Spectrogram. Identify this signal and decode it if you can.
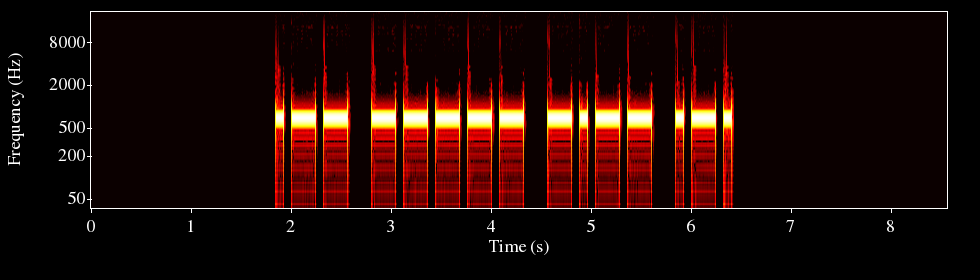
Morse code, heard as a keyed tone, about 15 wpm, 700 Hz. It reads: W0YR
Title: USA Call Signs - 4 Characters - Repeated 2x - 15wpm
